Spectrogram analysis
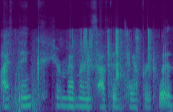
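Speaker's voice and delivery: very quiet, breathy, hushed whisper close in ear. In a role-play scene, a character leans in to another's ear; whispering in his ear. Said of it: "kind of whisper in his ear".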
